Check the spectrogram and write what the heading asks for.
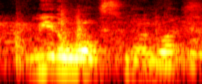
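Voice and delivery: usual speaking voice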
